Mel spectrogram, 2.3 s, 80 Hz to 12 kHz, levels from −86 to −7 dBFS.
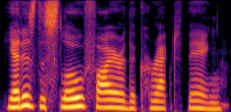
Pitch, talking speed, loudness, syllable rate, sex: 225 Hz, 210 wpm, -17 LUFS, 4.1 syllables/s, female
